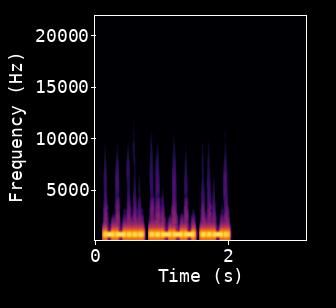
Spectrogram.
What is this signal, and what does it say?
Morse code, heard as a keyed tone, about 27 wpm, 700 Hz. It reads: 72F
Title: K1USN SST QSO Practice 28wpm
